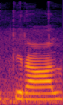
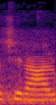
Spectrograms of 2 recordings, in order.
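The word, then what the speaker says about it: chiral: किराल बोल दो, चिराल बोल दो प्रोनाउंस पे डिपेंड करता है।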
